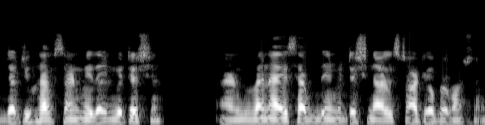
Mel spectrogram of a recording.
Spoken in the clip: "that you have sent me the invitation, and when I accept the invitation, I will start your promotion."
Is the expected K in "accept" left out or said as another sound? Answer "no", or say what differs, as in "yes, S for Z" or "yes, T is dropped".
yes, K is dropped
